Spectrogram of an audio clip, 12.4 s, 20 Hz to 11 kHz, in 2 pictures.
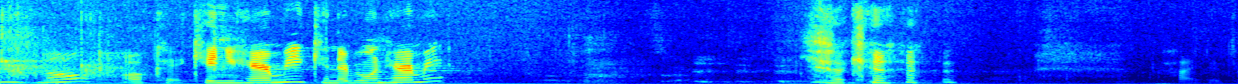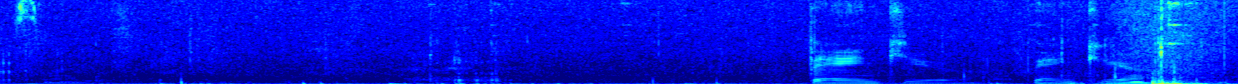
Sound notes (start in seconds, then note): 3.6 laughs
